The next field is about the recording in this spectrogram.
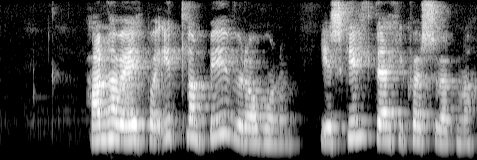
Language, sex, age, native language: Icelandic, female, 30-39, Icelandic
